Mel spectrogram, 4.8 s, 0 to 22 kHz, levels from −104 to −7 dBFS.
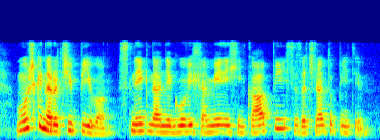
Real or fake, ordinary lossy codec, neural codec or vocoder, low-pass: real; none; none; 7.2 kHz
